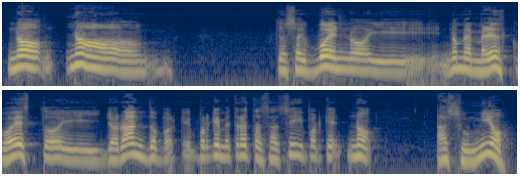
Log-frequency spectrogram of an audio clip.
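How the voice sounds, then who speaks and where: A man's voice: high-pitched, dry recording. A man from Spain, a pastor, preaching a sermon in an earnest, emphatic way, full of rhetorical questions. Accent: Peninsular Spanish.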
